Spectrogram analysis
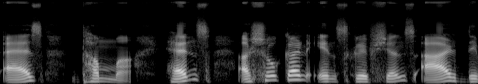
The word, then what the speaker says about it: dhamma: the principles of righteousness Dharma in pakit is pronounced as dhama hence Ashokan inscriptions are the main sources from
